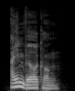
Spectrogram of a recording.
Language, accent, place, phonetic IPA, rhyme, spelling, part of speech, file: German, Germany, Berlin, [ˈaɪ̯nvɪʁkʊŋ], -ɪʁkʊŋ, Einwirkung, noun, De-Einwirkung.ogg
- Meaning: 1. influence (on), exposure (to) 2. effect or impact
